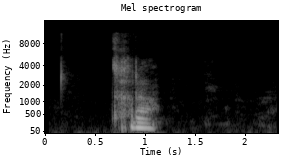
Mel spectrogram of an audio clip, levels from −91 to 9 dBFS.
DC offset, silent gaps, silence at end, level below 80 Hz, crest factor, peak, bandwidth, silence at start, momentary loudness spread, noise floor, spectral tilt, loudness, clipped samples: under 0.1%; none; 1.2 s; -64 dBFS; 20 dB; -18 dBFS; 11 kHz; 0.65 s; 22 LU; -73 dBFS; -7 dB/octave; -34 LUFS; under 0.1%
